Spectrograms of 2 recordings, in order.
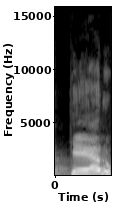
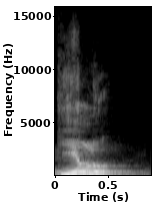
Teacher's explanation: se você pegar a palavra quero, por exemplo, aparece só o som do K. Ninguém vai dizer quero, não tem o som do U.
